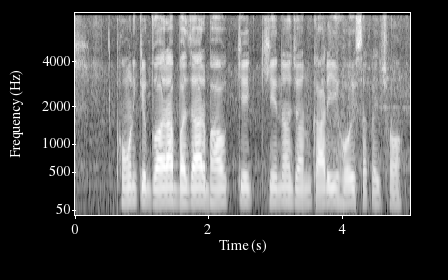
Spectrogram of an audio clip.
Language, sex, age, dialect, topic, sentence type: Maithili, male, 46-50, Angika, agriculture, question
